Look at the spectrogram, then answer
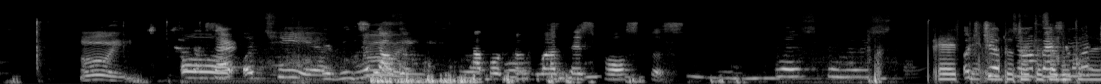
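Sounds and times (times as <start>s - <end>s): person speaking syllables: 3.5s - 8.9s.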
